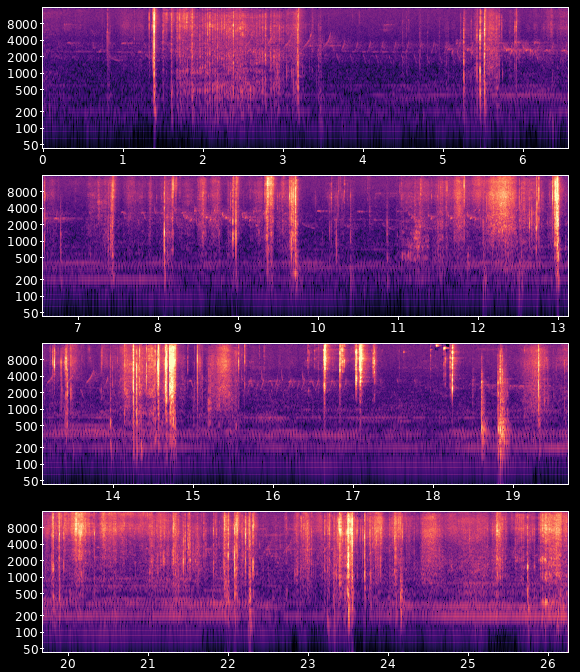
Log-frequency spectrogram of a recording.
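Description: Balisong knife slitting the packing tape on a cardboard shipping box: scraping, crinkling and sharp clicks of tape and cardboard, with the box flaps pulled open near the end. A faint steady low hum sits underneath.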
